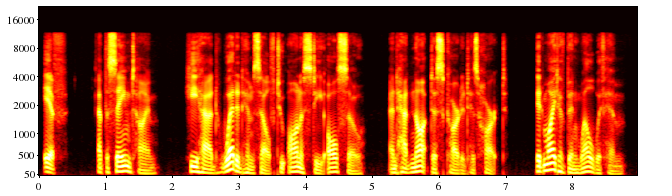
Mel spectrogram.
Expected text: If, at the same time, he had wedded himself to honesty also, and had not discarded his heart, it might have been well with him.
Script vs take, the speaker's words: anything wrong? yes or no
no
